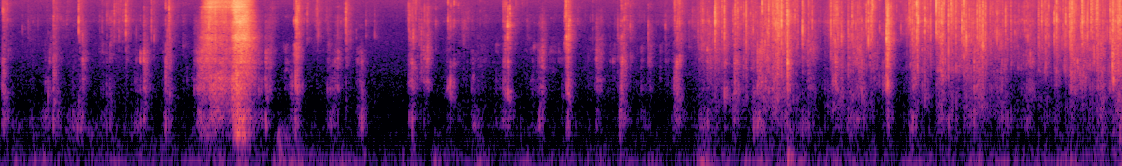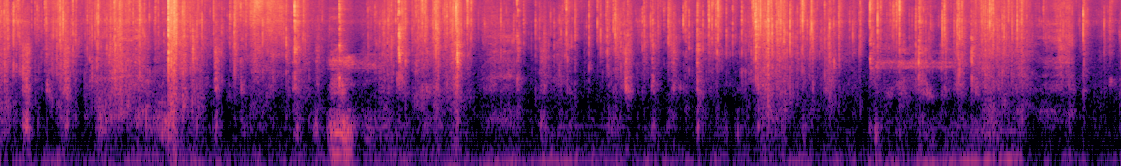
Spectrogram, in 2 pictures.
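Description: Close-up chewing and small mouth clicks of a person eating, with the crinkle of disposable plastic gloves as kimchi is handled.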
